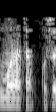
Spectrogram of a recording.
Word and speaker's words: モナサプ: モナサプ。モナサプじゃないんですね。モナサプという、ちょっと、プがほとんど聞こえないような発音です。これ、アイヌ語の、また、難しい音ですね。クモナサプス、ケアイカプワカン。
